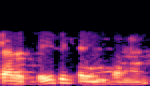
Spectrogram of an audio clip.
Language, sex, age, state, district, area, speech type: Tamil, male, 18-30, Tamil Nadu, Tiruvarur, rural, conversation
